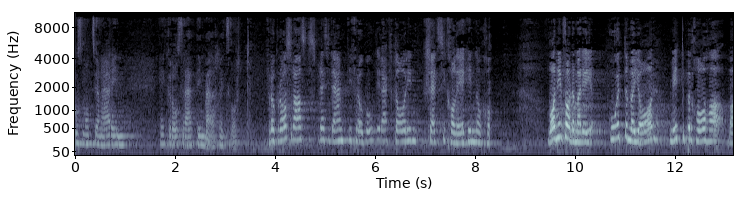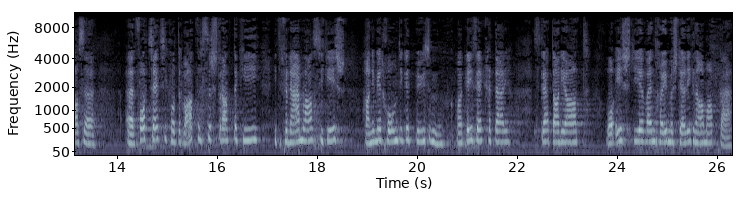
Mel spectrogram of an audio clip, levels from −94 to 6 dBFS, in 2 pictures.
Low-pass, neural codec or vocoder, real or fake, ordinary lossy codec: 9.9 kHz; vocoder, 44.1 kHz, 128 mel bands every 512 samples, BigVGAN v2; fake; AAC, 32 kbps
